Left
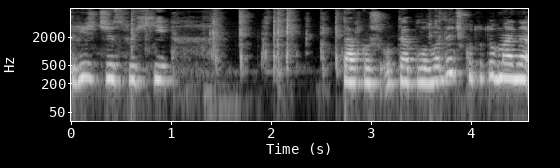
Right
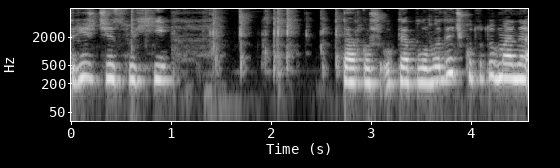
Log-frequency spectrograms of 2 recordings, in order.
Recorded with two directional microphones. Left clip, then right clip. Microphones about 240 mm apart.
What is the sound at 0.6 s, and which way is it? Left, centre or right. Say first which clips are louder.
Speech: right 4 dB; centre.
